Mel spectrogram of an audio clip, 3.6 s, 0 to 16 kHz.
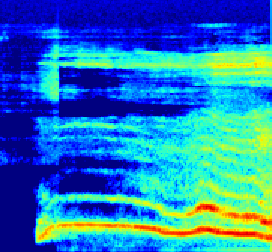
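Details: Alaskan Malamute named Luoluo, a pet dog with 36 tricks, kept with the family's small child, gives a long wavering howl-like vocalisation that bends down and back up, held for about three seconds, growing louder toward the end.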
